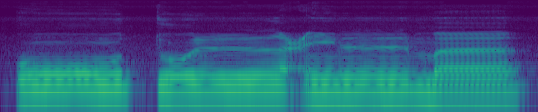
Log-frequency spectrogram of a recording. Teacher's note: Mad asli bertemu hamzah wasal, maka tidak ada mad di situ.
